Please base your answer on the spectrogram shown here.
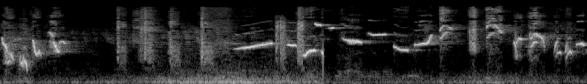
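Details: Gacor singing of a white-rumped shama: rapid chattering notes, then a flowing run of high varied whistles and twisting slurs packed closely together, sustained and energetic.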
